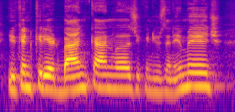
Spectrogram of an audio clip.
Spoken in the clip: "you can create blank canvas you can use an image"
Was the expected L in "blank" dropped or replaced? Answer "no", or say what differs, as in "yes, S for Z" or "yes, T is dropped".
yes, L is dropped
